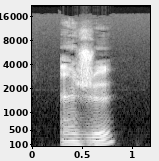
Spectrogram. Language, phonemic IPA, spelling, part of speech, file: French, /ʒø/, jeu, noun, Fr-jeu.ogg
- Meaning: 1. game (activity performed for amusement) 2. play (in a theatre/theater) 3. set (of objects that belong together) 4. manner of handling a gun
